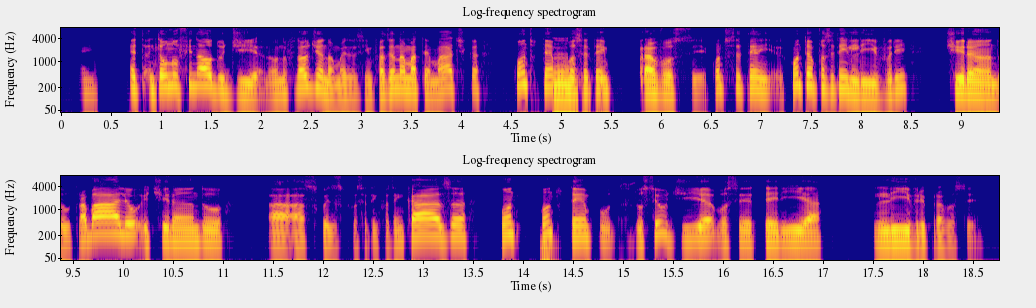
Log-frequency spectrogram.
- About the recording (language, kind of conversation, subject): Portuguese, advice, Como posso proteger melhor meu tempo e meu espaço pessoal?
- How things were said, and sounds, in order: tapping; other background noise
